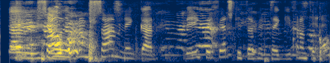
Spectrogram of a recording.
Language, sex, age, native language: Icelandic, male, 12, Icelandic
